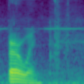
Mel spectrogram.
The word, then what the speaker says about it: Berwyn: So all of you watching, just know that how do you pronounce it? Berwyn? Berwyn.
